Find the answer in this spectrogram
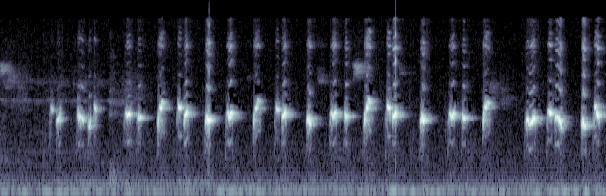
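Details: Ropel trill from a yellow-vented bulbul, meant to train other birds to join in: lively stream of short whistled notes after a brief silent start, fast and uneven in spacing, with faint low thumps.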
